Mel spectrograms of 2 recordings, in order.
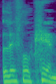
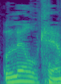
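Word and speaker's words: Lil' Kim: Now, Steve, I see there, it's a track by Little Kim, but how are you pronouncing it? I'm pronouncing that correctly, Lil Kim. Oh, no T's involved.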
